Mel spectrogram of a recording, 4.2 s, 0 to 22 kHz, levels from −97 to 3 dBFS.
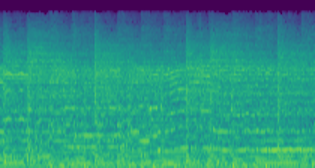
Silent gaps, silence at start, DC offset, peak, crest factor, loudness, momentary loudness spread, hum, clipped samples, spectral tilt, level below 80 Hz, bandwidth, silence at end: none; 0 s; under 0.1%; -2 dBFS; 16 dB; -16 LUFS; 2 LU; none; under 0.1%; -3 dB/octave; -28 dBFS; 16 kHz; 0 s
